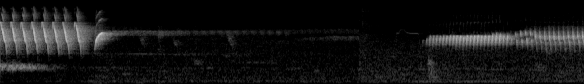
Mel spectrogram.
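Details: Canary singing an elaborate, long-duration song used as a lure to stir other canaries into singing: a fast pulsed high trill, then an upward sweep into a thin sustained whistle, a near-quiet pause, and finally a buzzy rapid rolling trill.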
